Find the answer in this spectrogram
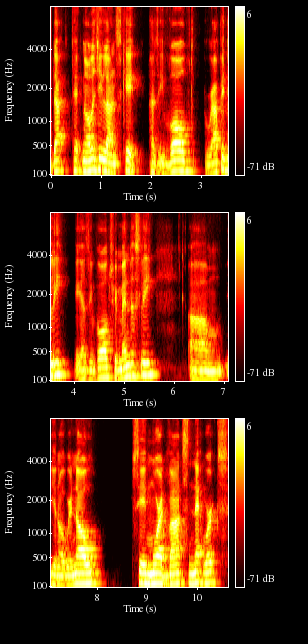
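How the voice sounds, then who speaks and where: Man presenting over a video call. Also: medium pitch. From Barbados. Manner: conversational, with frequent ums and self-corrections. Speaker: head of a regional organization giving a talk. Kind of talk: conference presentation. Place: office, not the venue. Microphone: remote video call.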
